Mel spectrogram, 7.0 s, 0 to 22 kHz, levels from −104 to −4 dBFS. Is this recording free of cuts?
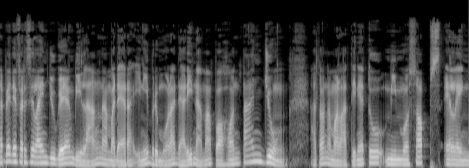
yes; 0 cuts

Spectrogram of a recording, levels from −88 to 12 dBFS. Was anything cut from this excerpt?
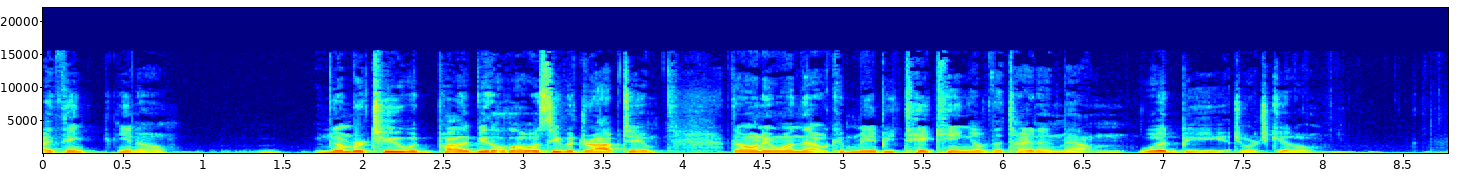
yes; 2 cuts; at 5.6 s, 7.4 s

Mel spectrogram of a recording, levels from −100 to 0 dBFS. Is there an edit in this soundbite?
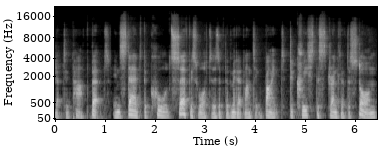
yes; 1 cut; at 1.1 s

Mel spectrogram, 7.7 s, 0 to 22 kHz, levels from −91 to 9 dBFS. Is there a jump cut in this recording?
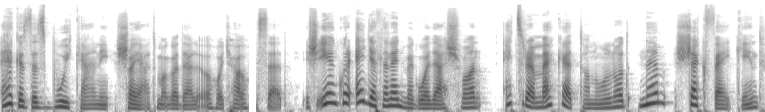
yes; 1 cut; at 2.9 s

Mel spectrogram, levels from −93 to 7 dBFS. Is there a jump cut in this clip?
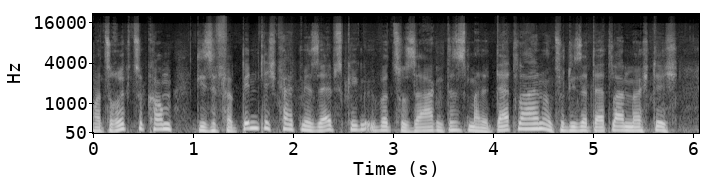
no; 0 cuts

